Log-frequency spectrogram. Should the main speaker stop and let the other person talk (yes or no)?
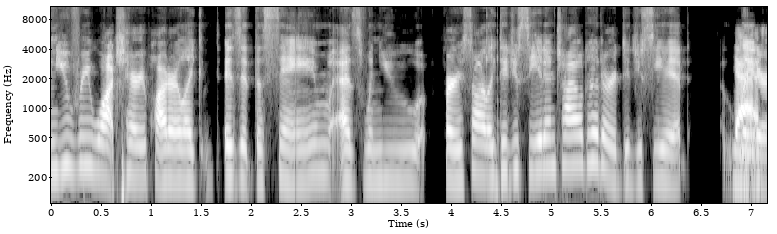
yes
